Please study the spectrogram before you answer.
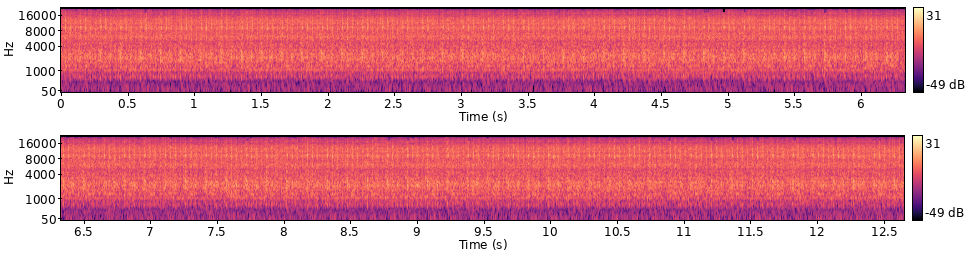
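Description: Steady idle with a light, quick tapping and an uneven, lumpy beat as revs sit low; the misfire points to an unknown cause.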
